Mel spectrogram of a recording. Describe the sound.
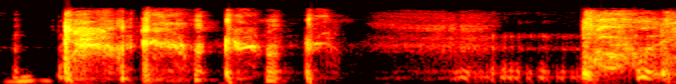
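Coughing from someone who has inhaled some ice: a quick run of several harsh, loud coughs in close succession, a brief pause, then another forceful cough burst.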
